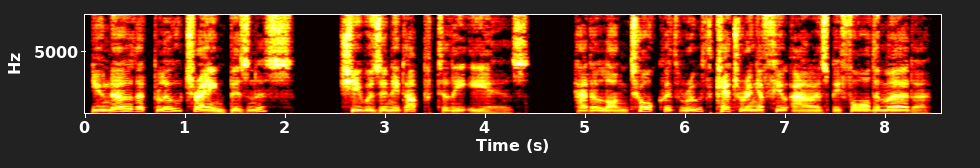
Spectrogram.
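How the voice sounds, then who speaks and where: A man performs a breezy upper-class English chap in an audiobook. He is naive and cheerfully tactless, speaking in clipped phrases with lively pitch, in a dry recording. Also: moderate pace, gravelly, no echo, far from the mic. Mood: naive delight.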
